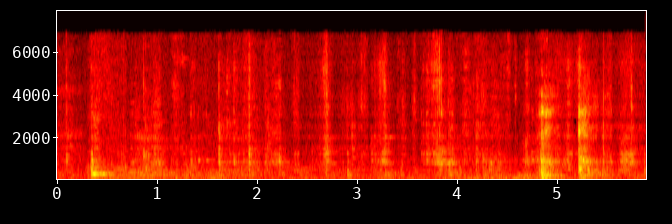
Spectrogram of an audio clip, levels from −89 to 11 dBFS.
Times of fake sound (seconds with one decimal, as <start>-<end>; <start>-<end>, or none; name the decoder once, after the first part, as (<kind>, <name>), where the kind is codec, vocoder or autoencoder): 2.4-3.4 (codec, DAC); 5.0-5.9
